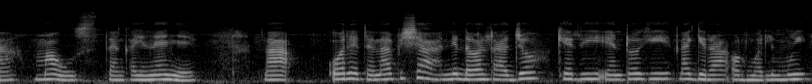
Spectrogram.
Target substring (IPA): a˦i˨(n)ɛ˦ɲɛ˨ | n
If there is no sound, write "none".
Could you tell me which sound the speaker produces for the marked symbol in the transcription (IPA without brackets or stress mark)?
n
